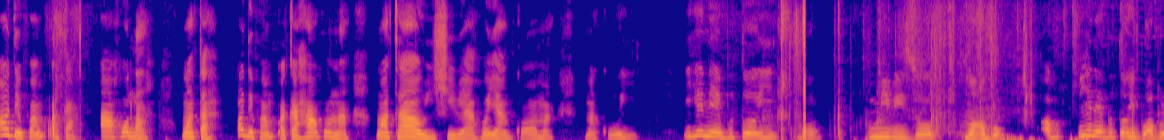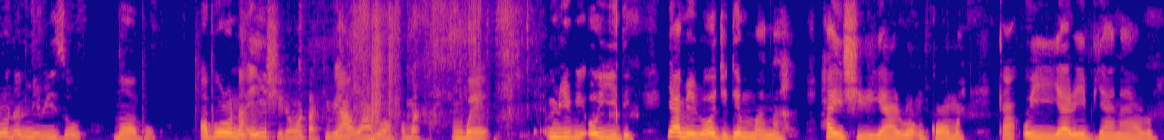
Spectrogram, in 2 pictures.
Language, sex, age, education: Igbo, female, 15-29, tertiary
